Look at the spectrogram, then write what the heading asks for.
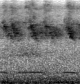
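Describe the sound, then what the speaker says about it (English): Birds calling in a garden around trees at sunset: soft repeated cooing and chirping phrases, moderately close, over a low background rumble. "there are a lot of birds in the garden where I live"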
